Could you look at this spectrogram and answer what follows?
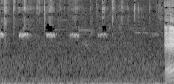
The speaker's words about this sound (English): Oh, there's just a cricket. So, not a crowd, but quality over quantity. Am I right? Because this cricket is my number one fan.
